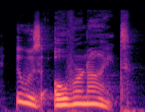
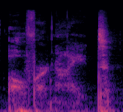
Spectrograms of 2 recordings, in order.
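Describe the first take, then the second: First: Said in the usual way. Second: Breathy whisper of Overnight, soft and drawn out; a hushed echo of Overnight. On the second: Shown as a demonstration. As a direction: whisper Overnight back to yourself.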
